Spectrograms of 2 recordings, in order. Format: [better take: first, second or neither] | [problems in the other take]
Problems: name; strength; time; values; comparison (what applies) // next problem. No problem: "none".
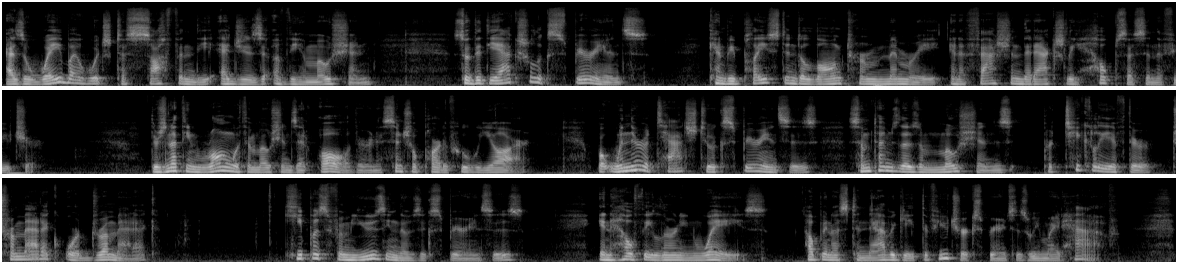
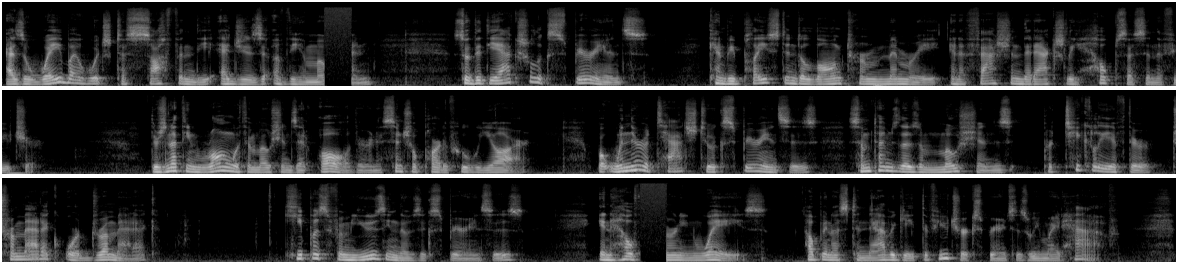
first | audio cutting out; filled with static; at 3 s and at 30 s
